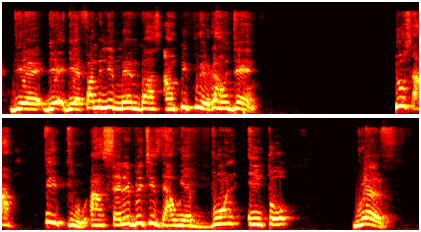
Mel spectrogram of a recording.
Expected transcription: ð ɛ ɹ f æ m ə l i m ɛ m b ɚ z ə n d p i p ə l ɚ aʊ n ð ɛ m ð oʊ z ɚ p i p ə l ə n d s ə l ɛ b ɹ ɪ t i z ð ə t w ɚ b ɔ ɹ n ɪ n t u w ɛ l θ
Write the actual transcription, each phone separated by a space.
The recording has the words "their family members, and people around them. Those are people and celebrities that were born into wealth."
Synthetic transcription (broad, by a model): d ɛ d f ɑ m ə l i m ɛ m b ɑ s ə n p i p ə l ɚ aʊ n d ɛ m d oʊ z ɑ p i p ə l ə n s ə l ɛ b ɹ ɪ t i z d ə t w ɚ b ɔ n ɪ n t u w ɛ l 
